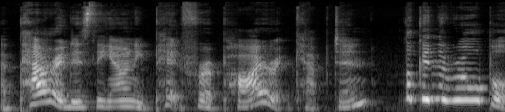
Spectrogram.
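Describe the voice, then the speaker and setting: A woman uses a put-on character voice at an extremely high pitch, moving at a fairly quick pace. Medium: read story.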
